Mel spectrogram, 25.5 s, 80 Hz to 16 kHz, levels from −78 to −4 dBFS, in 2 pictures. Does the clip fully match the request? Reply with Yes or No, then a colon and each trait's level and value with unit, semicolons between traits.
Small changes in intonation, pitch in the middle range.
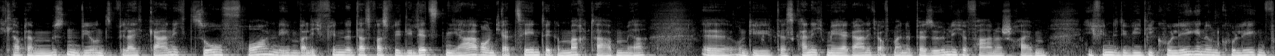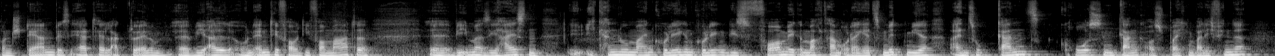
No: narrow, 2.1 semitones; low, 125 Hz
